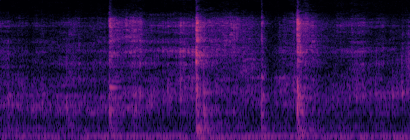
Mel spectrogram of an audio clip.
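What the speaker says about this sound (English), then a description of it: "Just continue to stir" A spoon stirs a thickening sauce in a pan for a low-carb green bean casserole, giving soft scraping strokes and a few light metallic clinks over a faint sizzle, close and quiet, with no talk.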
